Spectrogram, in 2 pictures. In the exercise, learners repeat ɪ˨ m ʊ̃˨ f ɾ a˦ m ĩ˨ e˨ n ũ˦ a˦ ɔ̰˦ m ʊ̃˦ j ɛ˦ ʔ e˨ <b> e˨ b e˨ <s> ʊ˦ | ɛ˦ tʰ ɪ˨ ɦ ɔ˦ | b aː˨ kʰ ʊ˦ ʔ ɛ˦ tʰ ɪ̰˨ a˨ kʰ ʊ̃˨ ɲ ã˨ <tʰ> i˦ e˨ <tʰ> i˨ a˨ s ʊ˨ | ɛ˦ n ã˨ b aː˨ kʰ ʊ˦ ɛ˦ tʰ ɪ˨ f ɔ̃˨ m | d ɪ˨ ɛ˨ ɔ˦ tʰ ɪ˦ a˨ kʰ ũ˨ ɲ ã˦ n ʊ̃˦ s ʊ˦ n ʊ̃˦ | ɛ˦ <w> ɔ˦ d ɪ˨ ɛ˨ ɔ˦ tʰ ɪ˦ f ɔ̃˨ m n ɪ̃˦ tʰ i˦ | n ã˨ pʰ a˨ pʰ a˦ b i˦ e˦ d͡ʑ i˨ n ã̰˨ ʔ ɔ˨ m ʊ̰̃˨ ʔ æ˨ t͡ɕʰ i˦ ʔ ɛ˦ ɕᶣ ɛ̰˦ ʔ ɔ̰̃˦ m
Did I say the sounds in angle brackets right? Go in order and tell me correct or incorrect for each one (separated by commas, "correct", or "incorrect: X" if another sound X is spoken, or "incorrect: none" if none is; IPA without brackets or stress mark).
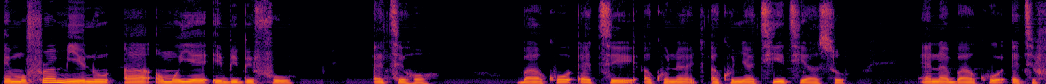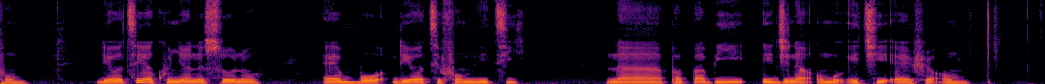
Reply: correct, incorrect: f, correct, correct, incorrect: b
